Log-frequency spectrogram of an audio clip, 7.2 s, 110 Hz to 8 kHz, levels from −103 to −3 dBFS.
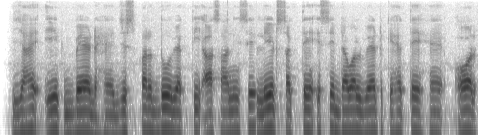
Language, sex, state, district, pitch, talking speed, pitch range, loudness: Hindi, male, Uttar Pradesh, Jalaun, 115 Hz, 165 wpm, 115-125 Hz, -34 LUFS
